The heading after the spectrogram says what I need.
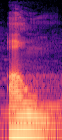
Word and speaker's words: ওম: ওমের আসল উচ্চারণ আউম।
